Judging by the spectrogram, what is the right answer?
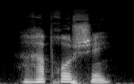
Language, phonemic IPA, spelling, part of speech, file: French, /ʁa.pʁɔ.ʃe/, rapprocher, verb, Fr-rapprocher.ogg
- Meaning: 1. to reapproach, to approach again 2. to come closer to (physically, as in distance) 3. to bring (something or someone) closer to (physically, as in distance) 4. to bring closer (to unite)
